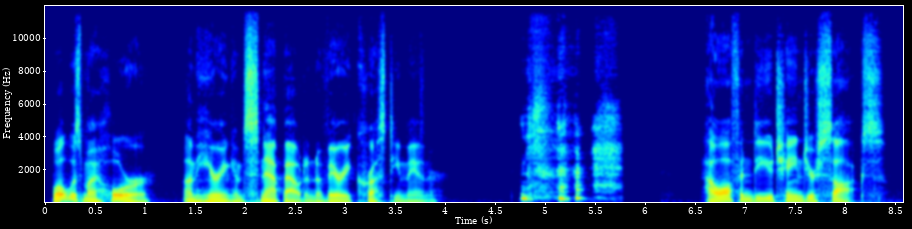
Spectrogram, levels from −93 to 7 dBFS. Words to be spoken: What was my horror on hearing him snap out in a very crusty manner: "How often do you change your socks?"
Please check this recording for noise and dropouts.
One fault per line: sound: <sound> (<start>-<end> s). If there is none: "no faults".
sound: laugh (4.8-5.8 s)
